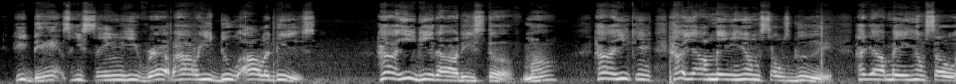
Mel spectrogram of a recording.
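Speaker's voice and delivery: high-pitched, incredulous complaining; acted indignant envy. Older relatives complaining to mom about the younger one, high-pitched indignant envy. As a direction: retell their jealous protests, pitched well up.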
